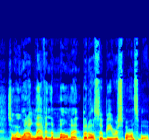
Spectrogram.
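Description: A man is talking. His pitch swings very widely. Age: 50s. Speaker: artist and musician podcaster. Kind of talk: solo monologue podcast. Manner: hesitant with frequent fillers.

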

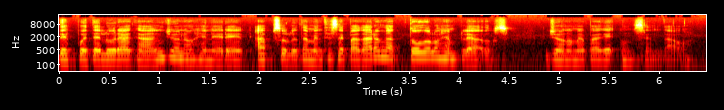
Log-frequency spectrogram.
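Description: The speaker uses a normal speaking voice, keeping a moderate pace and fairly even intonation. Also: woman, fairly low pitch for a woman. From Puerto Rico. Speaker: fashion designer and boutique owner. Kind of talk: interview.

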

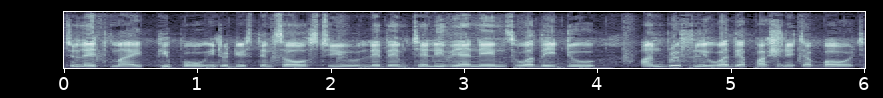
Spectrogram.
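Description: A man talks at medium pitch. Behind him there is noticeable background noise. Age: 20s. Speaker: podcast host. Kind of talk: casual chat.

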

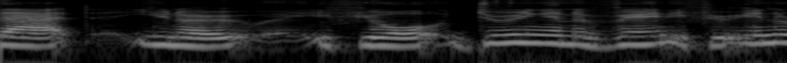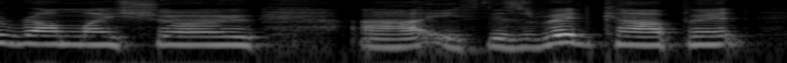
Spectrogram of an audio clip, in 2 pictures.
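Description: A woman with a normal speaking voice talks at a fairly quick pace. Her pitch is fairly high, with ordinary pitch variation. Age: 50s. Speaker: podcast host and talent agent. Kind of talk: interview. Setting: studio.

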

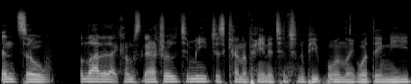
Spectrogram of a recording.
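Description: A man's dark, mellow, medium-pitched voice at a very fast pace, on a very clean recording with a silent background. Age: 40s. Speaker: professor and podcast co-host. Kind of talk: casual chat. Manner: animated.

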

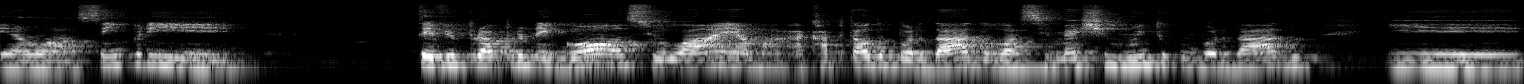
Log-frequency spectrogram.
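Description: Audible room echo surrounds a woman with a medium pitch. She speaks at a fairly slow pace with fairly even intonation. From interior of São Paulo state, Brazil. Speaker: IT entrepreneur. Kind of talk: casual chat.

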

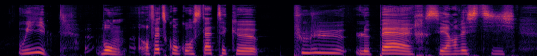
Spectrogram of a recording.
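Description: On a very clean recording with a silent background and a dry, close sound with no echo, a woman with a plain, everyday voice speaks at a fairly slow pace with ordinary pitch variation. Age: 30s. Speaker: politician and lawyer. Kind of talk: interview.

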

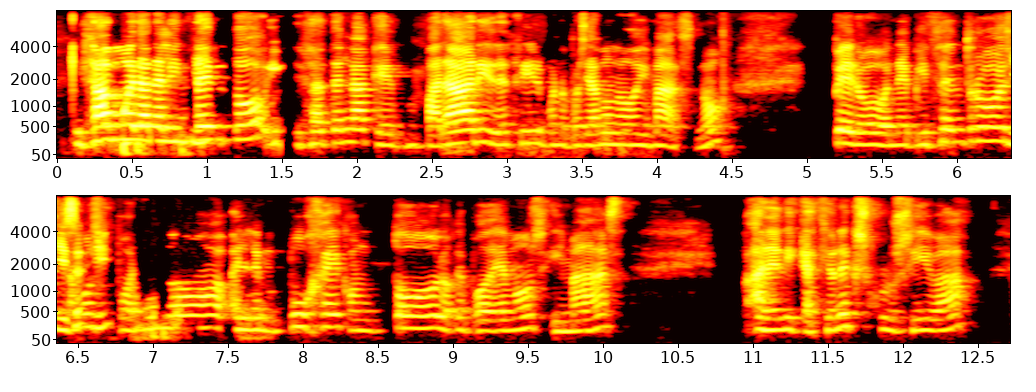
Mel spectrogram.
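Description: A woman's somewhat breathy voice at a medium pitch, with ordinary pitch variation and a moderate pace. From northern Spain, near the French border. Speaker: investigative journalist. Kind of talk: interview.

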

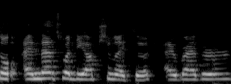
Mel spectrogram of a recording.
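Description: Her tone dark and mellow, a woman with a fairly high pitch speaks at a fairly quick pace with fairly even intonation.

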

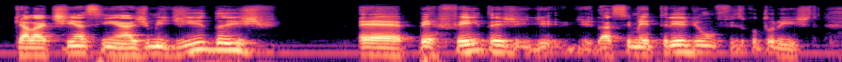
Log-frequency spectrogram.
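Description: In an ordinary speaking voice of medium pitch, a man speaks at a fairly quick pace. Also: very clean recording, silent background. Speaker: professional bodybuilder. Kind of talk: casual chat.

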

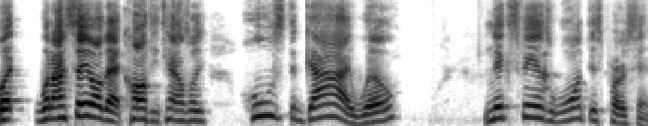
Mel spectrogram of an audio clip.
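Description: A high-pitched man with a New York accent is heard on a very clean recording with a silent background and a dry, close sound with no echo. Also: ordinary pitch variation, moderate pace. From Brooklyn, New York City. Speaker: sports journalist and radio anchor. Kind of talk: casual chat.

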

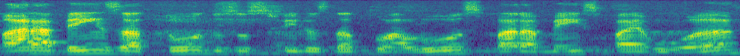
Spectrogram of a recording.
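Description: A man speaking at a fairly slow pace, fairly even intonation, noticeable background noise. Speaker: umbanda practitioner and singer. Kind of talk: casual chat. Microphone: too quiet.

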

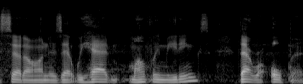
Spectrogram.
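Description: Here is a man with an ordinary speaking voice and an American accent. He speaks at a fairly low pitch and moderate pace in a very clean recording with a silent background. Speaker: state politician. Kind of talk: casual interview.

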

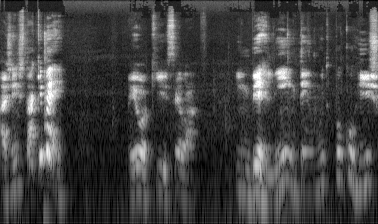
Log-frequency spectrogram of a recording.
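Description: The man talks at a fairly slow pace. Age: 30s. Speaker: podcast host. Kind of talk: casual chat.

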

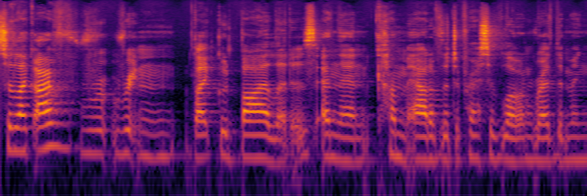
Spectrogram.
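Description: With an Australian accent, a woman talks at a medium pitch and fairly quick pace, her intonation fairly even, on a very clean recording with a silent background. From Western Australia (Kalgoorlie). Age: 20s. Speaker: podcast host and gold prospector. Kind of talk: personal monologue, casual. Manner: chatty, laughs often.

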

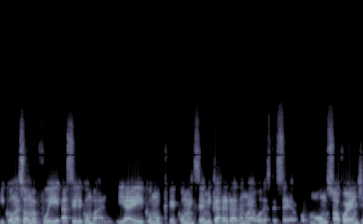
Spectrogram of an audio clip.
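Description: With fairly even intonation and a medium pitch, a man talks at a fairly quick pace in an unremarkable speaking voice. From Dominican Republic, San Francisco de Macorís. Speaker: software engineer. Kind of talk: interview conversation.

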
